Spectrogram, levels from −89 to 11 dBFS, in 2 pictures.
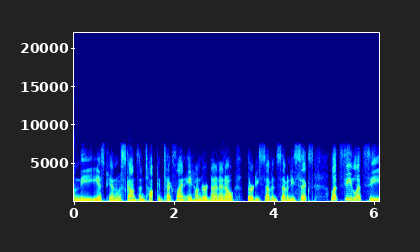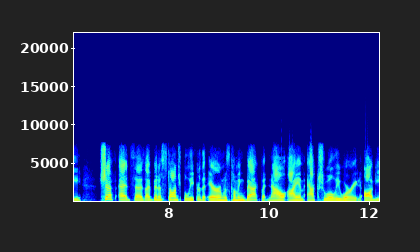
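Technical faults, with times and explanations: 1.55–1.63 s, 8.48–8.63 s and 11.74 s, lost AMR speech frames: radio errors corrupted frames on the wideband call, so the decoder discarded them and stood in with the last good pitch and vocal tract settings at falling gain. The first two gaps, each about 60 ms and consistent with three lost frames, smear the sound and dip it toward silence. The last, a single 20 ms frame, is a brief warble. Each time the sound returns weak or rough for a moment.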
